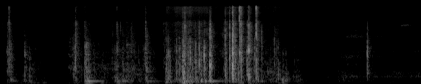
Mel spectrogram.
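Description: Plastic snack pouch of bacon jerky crinkling as it is handled and turned in the hand: irregular crackles for about three seconds, then a single click near the end.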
